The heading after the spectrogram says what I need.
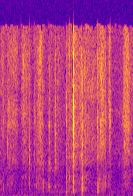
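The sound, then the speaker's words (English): Cards from an encounter discard pile being shuffled together, heard as faint, crisp papery riffling with many quick crackling bursts in a rapid, uneven flurry. “So before I do that, I'll just shuffle the encounter discard pile in.”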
